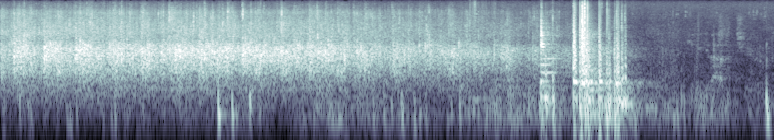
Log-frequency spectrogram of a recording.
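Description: An audience at a real estate analyst conference applauds its panel, a steady dense clapping that carries on for several seconds, swells briefly near the end with a few loud thumps, then fades out.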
